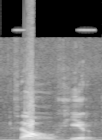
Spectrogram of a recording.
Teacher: نشبع الكسر على حرف الفاء ومن ثم نأتي بالراء مرققة حسب الأصول.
